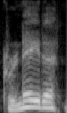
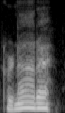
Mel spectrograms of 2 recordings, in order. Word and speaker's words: Grenada: I should be calling it Grenada, not Granada, but as far as I can tell, either pronunciation is acceptable.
